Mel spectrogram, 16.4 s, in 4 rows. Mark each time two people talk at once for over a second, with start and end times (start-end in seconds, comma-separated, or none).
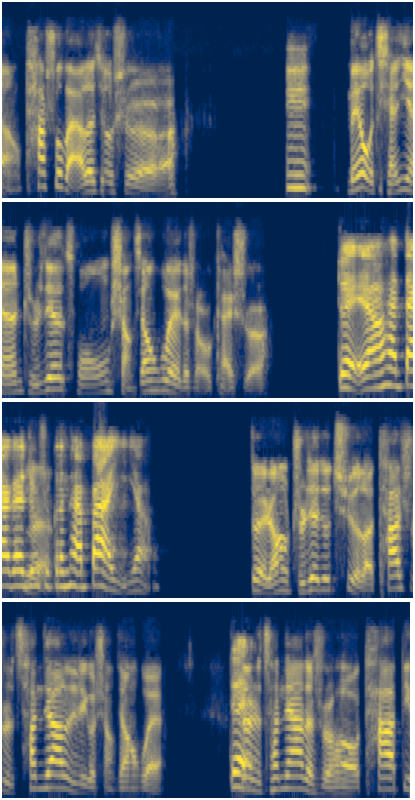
none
